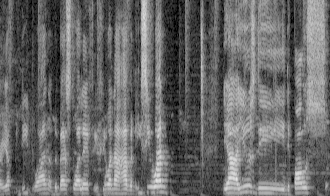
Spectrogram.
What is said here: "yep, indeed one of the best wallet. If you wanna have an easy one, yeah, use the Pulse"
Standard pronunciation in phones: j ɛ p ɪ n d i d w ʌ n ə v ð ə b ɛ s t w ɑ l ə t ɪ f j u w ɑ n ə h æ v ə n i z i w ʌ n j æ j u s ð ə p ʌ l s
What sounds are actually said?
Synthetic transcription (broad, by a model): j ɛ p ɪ d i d w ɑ n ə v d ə b ɛ s t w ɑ l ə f ɪ f j u w ɑ n ə h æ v ə n i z i w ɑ n j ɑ j u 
